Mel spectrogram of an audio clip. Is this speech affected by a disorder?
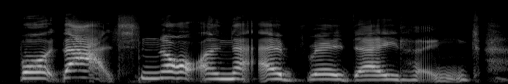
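Yes: cerebral palsy; slow speech, sounds disabled.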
